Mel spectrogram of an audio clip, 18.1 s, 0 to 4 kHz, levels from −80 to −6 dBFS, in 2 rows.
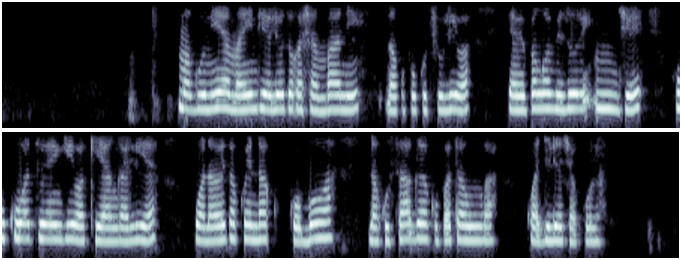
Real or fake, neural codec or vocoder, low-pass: real; none; 3.6 kHz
